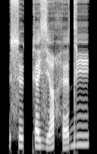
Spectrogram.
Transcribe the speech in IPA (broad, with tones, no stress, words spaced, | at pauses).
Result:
sʉ˧kːɛ˧zʲɑ˩˥hɛ˩˥ di˥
